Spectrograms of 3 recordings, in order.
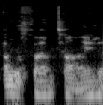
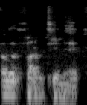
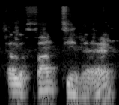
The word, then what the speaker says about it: Elephantine: Now, I always pronounce that, by the way, Elephantine, until I looked a little more carefully, and I think it's supposed to be pronounced Elephantine.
